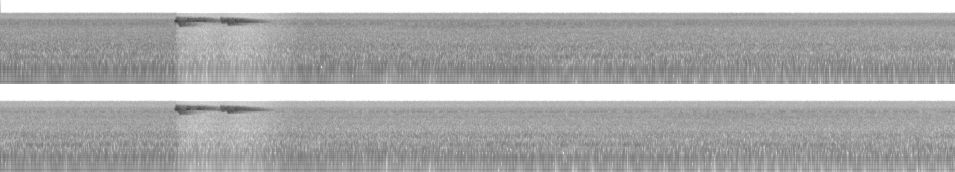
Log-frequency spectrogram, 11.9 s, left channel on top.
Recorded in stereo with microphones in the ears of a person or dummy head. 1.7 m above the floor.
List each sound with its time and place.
2.2 s a bird: 30° right (ahead or behind), 3 m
